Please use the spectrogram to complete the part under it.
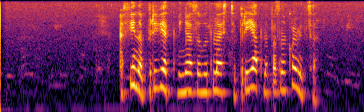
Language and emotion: Russian, positive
